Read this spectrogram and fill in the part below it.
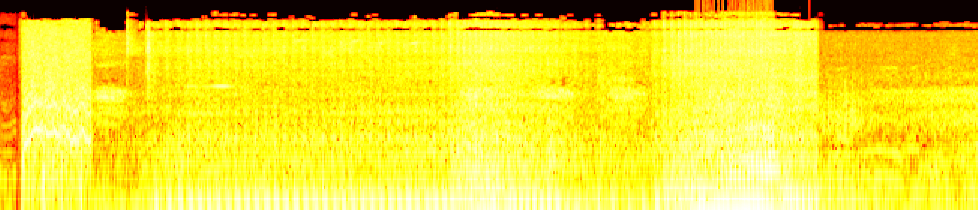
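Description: Wind roars past while riding a scooter.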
